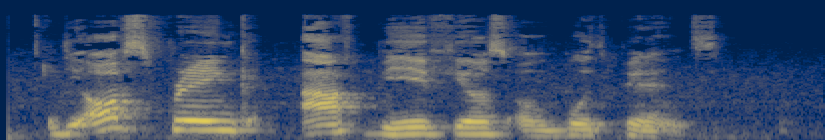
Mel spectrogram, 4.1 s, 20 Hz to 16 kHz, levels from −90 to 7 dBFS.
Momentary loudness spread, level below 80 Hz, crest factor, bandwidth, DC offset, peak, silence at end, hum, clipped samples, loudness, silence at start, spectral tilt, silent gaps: 12 LU; -56 dBFS; 18 dB; 11.5 kHz; under 0.1%; -2 dBFS; 0.55 s; none; under 0.1%; -18 LUFS; 0.25 s; -5 dB/octave; none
